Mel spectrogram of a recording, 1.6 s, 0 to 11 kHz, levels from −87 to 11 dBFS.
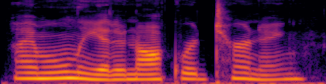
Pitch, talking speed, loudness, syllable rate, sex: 210 Hz, 260 wpm, -14 LUFS, 6.9 syllables/s, female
